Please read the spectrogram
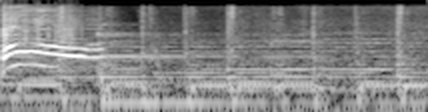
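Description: A person's high-pitched, excited squeal, falling in pitch over about half a second, over background music with sustained notes that carries on alone after it.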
